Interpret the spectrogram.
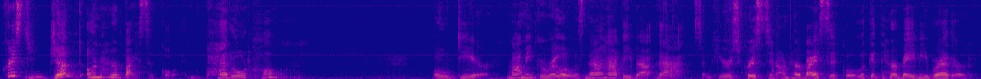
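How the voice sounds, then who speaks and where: A woman teacher reading a storybook aloud to children, expressive and addressing young listeners directly. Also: fairly high pitch, normal speed.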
